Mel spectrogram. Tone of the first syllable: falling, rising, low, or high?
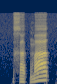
low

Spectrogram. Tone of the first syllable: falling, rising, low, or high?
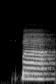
high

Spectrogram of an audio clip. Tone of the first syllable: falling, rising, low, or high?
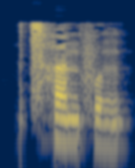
low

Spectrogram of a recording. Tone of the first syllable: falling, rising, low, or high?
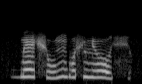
high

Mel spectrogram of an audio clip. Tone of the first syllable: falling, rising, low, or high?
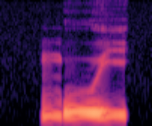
low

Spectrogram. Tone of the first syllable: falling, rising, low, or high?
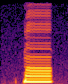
high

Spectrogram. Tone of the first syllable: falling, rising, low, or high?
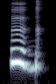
falling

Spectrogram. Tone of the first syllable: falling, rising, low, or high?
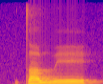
falling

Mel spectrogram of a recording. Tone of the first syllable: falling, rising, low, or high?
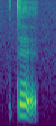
falling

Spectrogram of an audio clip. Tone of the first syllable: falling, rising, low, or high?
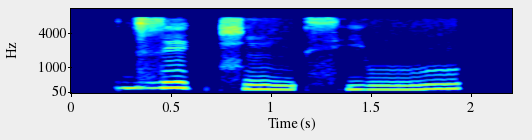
high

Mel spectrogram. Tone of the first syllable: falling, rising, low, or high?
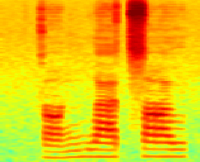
rising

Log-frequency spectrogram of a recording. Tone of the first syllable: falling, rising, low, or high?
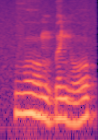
falling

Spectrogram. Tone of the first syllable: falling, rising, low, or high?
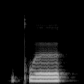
high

